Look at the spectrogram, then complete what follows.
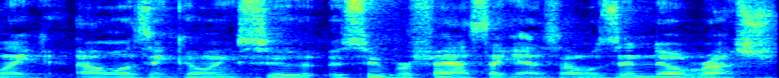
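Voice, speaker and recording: Heard with audible room echo, a man with a fairly low, somewhat breathy voice speaks at a fairly slow pace. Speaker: music reviewer. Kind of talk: album review monologue. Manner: halting, many fillers.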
